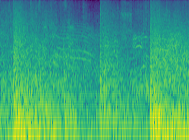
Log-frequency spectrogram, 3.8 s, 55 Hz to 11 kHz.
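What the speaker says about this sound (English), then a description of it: "Artillery going in here on the assembled Soviet positions." Artillery fire in the Company of Heroes 2 strategy game, a heavy fusillade of booming shell impacts with three sharp louder hits about a second apart over continuous rumbling battle noise, with a voice talking over it.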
